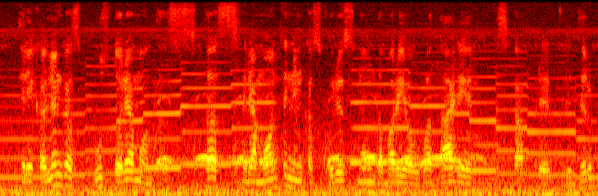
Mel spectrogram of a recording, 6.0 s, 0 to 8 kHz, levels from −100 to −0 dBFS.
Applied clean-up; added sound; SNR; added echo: none; Wind instrument, woodwind instrument + Bird; 1 dB; none.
